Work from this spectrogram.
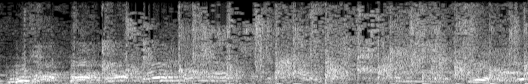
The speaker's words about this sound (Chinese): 我说一句话你们来给我鼓掌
